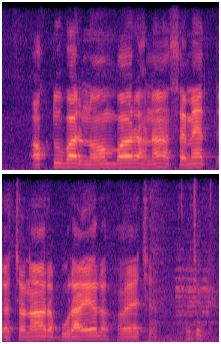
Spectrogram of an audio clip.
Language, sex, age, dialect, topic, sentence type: Magahi, male, 18-24, Northeastern/Surjapuri, agriculture, statement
